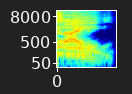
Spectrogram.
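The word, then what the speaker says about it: açaí: It's pronounced acai.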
